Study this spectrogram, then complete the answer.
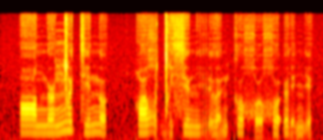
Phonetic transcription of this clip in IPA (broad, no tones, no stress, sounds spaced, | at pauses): ɑ n ə˞ ŋ͡ǀ ʉ tʲ e n ʊ | qʷ i ʁʷ ə̰ ɡ͡ǀ i sʲ ə˞ nʲ rʲ ə̰ l ə̰ nʲ k u χʷ ḭ χʷ ə ʔ ʉ ɾ ḭ nʲ ḛ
